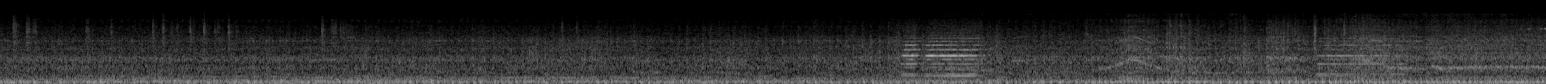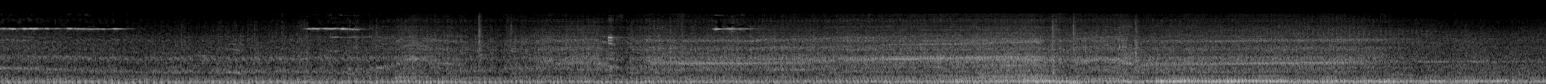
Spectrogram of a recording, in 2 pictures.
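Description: Street traffic: motor vehicles running with a steady rumble, a horn sounding briefly about nine seconds in and again around thirteen seconds. Short high-pitched squeals come around sixteen and nineteen seconds, and an engine's pitch rises and falls near the end.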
